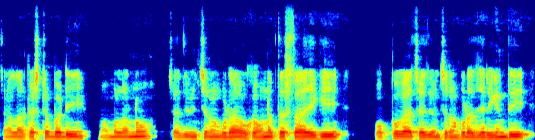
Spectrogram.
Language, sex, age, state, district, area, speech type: Telugu, male, 30-45, Andhra Pradesh, Sri Balaji, urban, spontaneous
